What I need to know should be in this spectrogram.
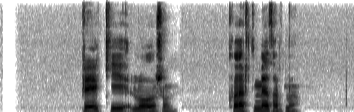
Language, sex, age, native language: Icelandic, male, 50-59, Icelandic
